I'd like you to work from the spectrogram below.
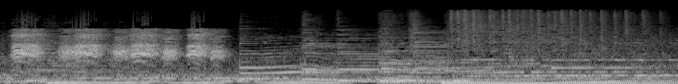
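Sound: crow cawing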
